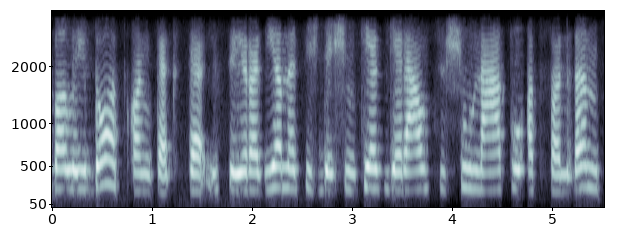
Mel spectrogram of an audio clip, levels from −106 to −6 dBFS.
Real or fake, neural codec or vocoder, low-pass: fake; autoencoder, 48 kHz, 32 numbers a frame, DAC-VAE, trained on Japanese speech; 3.6 kHz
